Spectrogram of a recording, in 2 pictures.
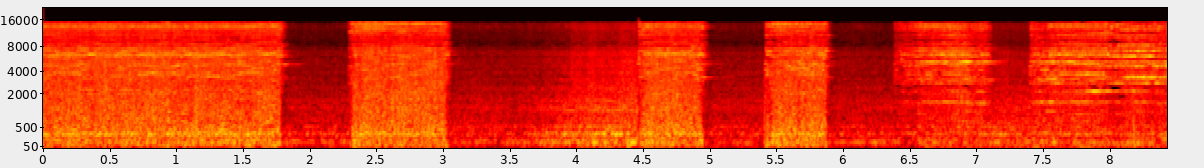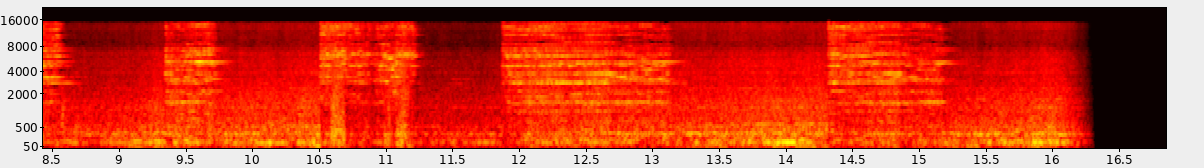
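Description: Bench grinder wheel grinding the edge of a steel meat cleaver blank, with sparks. The steel is pressed to the wheel in repeated passes, so the grinding comes and goes in bursts. From about six seconds in, the passes carry a high screeching ring. The sound cuts off suddenly near the end.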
